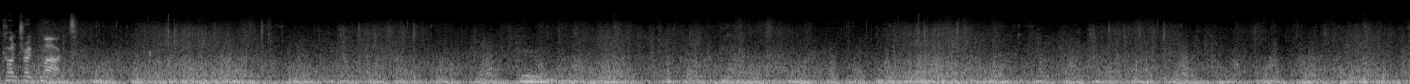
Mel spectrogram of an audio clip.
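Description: Wind rushes loudly and steadily past a falling skydiver.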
